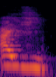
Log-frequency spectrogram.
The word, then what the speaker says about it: Ivy: Voilà, donc qui s'écrit en chiffre romain 1 IV et qui se lit Ivy.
